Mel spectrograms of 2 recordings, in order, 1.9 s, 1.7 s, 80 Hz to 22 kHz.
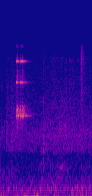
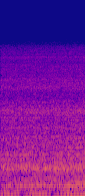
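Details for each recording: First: Newly built EEL DIY V5 battery (EVE LF280K cells, JK BMS) switched on for the first time at 99% state of charge: one short, high double-toned beep, then quiet. Normal power-on beep. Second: EEL DIY V5 battery box (EVE LF280K cells, JK BMS) near empty under heavy inverter draw, about 63 A, lid back on: steady low hum with fainter mid tone; no hotspot found, cause unclear. Electrical hum under heavy load.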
